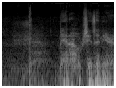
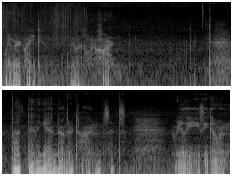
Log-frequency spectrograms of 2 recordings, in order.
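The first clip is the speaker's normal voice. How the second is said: hushed, unhurried ASMR whisper. Real, not acted. Host greeting stream viewers in an ASMR whisper. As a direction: whisper close to the listener, lingering on words.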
